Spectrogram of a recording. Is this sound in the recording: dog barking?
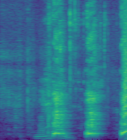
yes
